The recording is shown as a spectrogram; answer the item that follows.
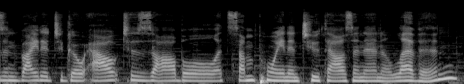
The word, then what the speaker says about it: Zabul: know afghanistan very well will say she just mispronounced kabul right okay so there's a province called zobel not kabul zobel with a z and it's to the west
